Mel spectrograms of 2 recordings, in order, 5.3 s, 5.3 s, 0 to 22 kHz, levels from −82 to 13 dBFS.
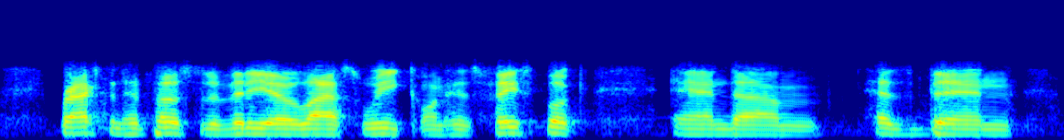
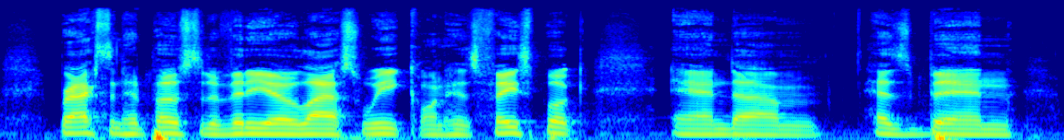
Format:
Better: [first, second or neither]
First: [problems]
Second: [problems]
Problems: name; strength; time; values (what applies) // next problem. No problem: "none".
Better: second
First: phone-call audio; nothing above 3 kHz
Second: none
